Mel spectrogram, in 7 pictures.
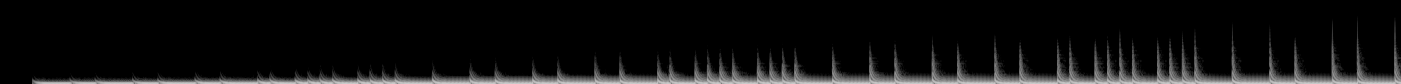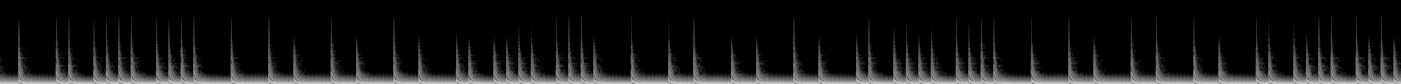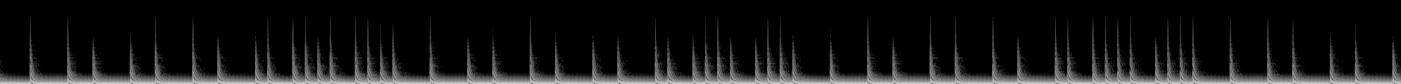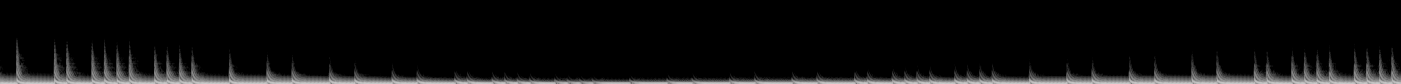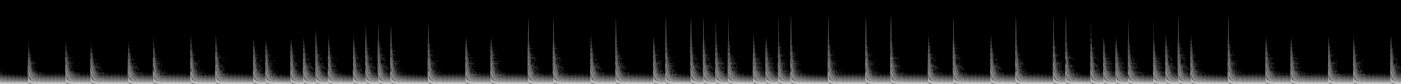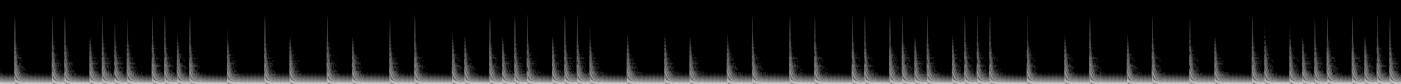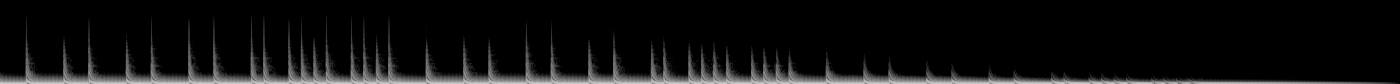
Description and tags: Building Tension - Kik Drum
A Minimal Kickdrum beat, filtered up and down. Could be used to build tension under video content that already contains other audio.
MOVIE, TENSION, THRILLER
